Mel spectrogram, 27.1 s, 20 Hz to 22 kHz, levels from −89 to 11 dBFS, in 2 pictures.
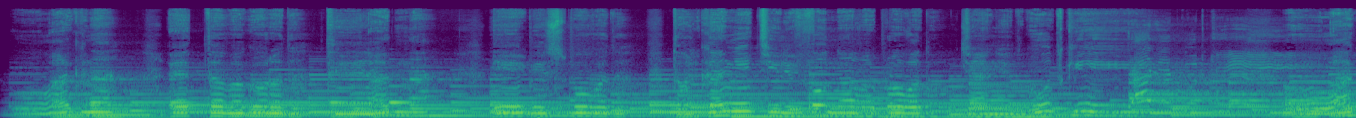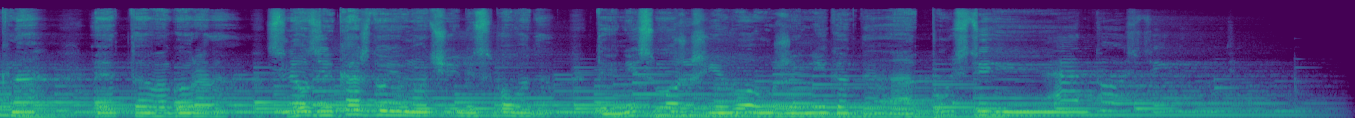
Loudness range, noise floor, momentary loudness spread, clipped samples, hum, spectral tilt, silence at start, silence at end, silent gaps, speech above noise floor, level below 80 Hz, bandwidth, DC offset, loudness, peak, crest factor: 4 LU; -48 dBFS; 9 LU; under 0.1%; none; -6.5 dB/octave; 0.1 s; 0.5 s; none; 31 dB; -36 dBFS; 16.5 kHz; under 0.1%; -19 LUFS; -2 dBFS; 16 dB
